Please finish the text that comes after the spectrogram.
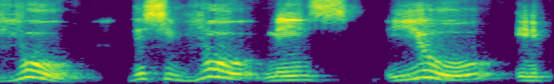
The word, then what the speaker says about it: vous: together, you can use vous. Can you say vous? Vous. But this one, nous and vous, as you can see, when we speak, the final consonant S is not pronounced. They are not pronounced.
